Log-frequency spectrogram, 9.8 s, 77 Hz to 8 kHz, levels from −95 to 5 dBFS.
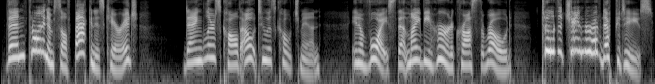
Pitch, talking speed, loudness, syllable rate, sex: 270 Hz, 170 wpm, -18 LUFS, 5.3 syllables/s, female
